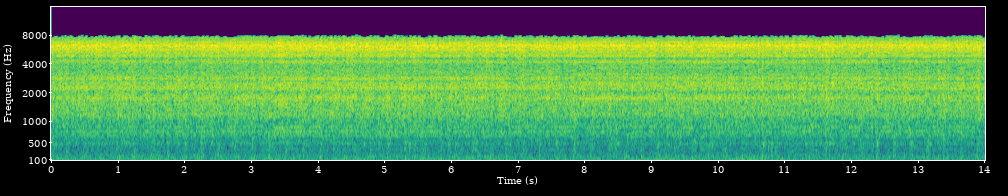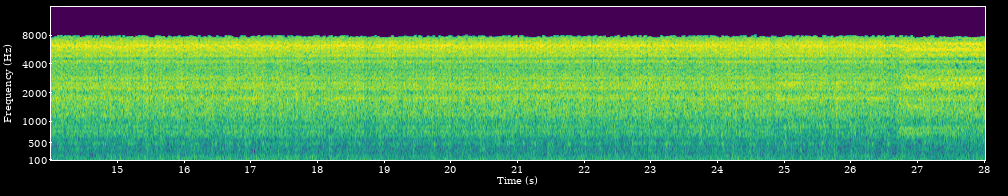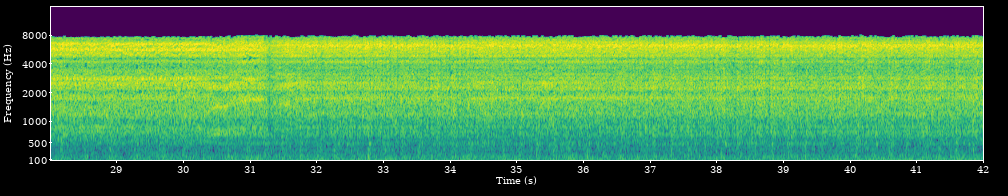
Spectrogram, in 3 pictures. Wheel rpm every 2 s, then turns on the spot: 240, 230, 230, 230, 230, 230, 240, 230, 230, 230, 230, 230, 230, 220, 190, 210, 230, 230, 230, 230, 230.
none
